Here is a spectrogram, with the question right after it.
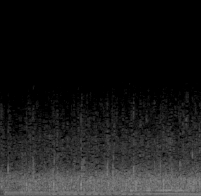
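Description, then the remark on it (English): A large group claps steadily for God after a prayer, a dense wash of overlapping handclaps with no individual rhythm, sustained at an even level throughout, with a low steady hum underneath. “Come on, give God a big old hand clap.”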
